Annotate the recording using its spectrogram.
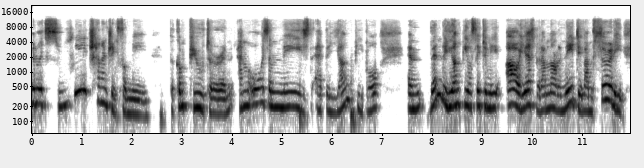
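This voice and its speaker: A woman speaks at a moderate pace with a medium pitch and lively intonation. Her voice is somewhat breathy, with a dark, mellow tone. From Switzerland. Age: 70s. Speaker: relationship coach and motivational speaker. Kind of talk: interview.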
